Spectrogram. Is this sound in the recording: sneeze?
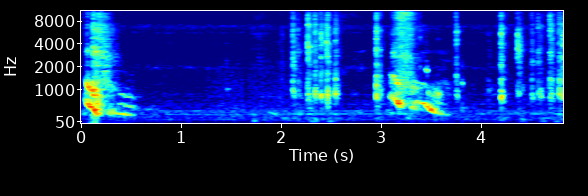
yes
